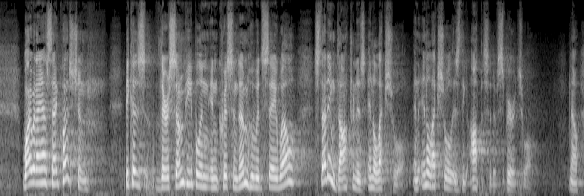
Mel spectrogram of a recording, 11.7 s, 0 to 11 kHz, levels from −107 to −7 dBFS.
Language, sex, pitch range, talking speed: English, male, 155-210 Hz, 155 wpm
